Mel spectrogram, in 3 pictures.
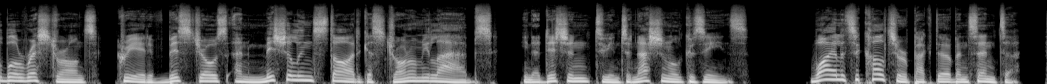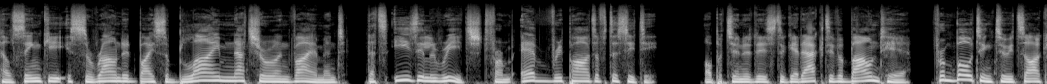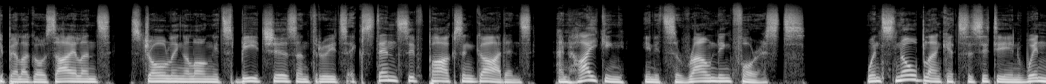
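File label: Finnish Accented English; GoLocalise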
